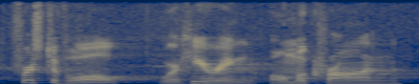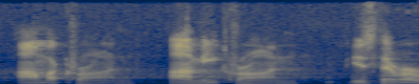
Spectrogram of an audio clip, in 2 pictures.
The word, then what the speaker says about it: omicron: that could explain it there's actually three ways to to pronounce it and it's very interesting one is the the american way which is omicron one is the um international omicron and then there's a third uh the british and i didn't quite get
